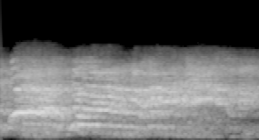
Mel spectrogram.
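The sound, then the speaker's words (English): An Indian man in the forest beyond a clearing lets out a sustained, wavering scream, imitating the screams of a white captive under torture, holding steady and loud for a few seconds before trailing slightly. “He is imitating the screams of a white captive under torture.”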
